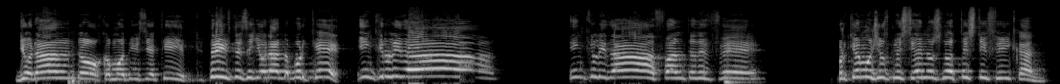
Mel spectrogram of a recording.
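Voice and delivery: rousing pulpit climax; fiery preaching. Real, not acted. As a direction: build to a ringing shout of the key word.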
